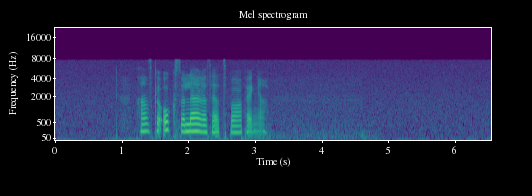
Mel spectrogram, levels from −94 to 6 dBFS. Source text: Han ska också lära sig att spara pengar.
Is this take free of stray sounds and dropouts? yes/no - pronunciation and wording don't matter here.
yes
